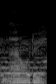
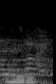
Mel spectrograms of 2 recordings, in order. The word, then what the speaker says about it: Mowdy: I always pronounce his name wrong. It's Mowdy, not Moody.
